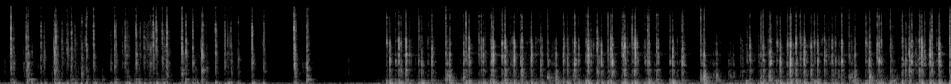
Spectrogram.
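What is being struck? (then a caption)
Plastic membrane keyboard. Fast typing on a full-size, backlit plastic Bluetooth membrane keyboard with white and blue plastic keycaps and a hollow plastic body, the keys pressed with fingertips and the tips of long painted nails. Dense, rapid, bright clicking taps with a short, dull low thump under them run steadily, broken by a brief near-silent pause a little after the three-second mark before the typing resumes even busier.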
